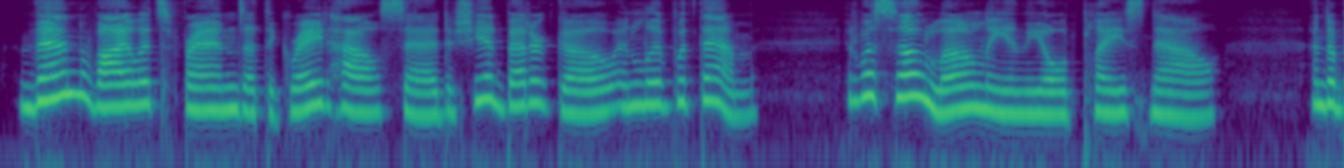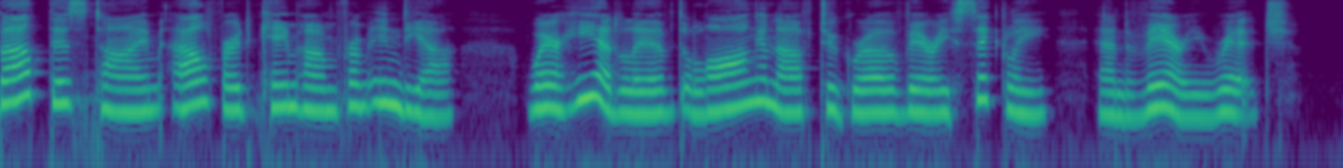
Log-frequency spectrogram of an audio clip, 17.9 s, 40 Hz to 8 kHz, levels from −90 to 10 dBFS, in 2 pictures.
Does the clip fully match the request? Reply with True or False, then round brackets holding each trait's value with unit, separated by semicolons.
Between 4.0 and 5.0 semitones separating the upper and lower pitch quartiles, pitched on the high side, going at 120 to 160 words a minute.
True (4.3 semitones; 250 Hz; 155 wpm)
